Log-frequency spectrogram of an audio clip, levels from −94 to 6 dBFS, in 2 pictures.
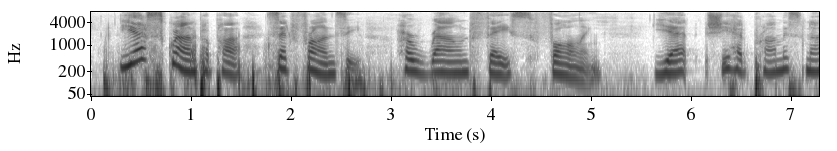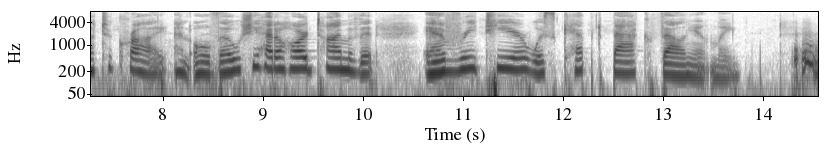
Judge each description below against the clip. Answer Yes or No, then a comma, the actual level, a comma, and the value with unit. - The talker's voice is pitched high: Yes, high, 195 Hz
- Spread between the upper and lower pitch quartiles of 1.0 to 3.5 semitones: No, average, 4.4 semitones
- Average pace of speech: No, slow, 125 wpm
